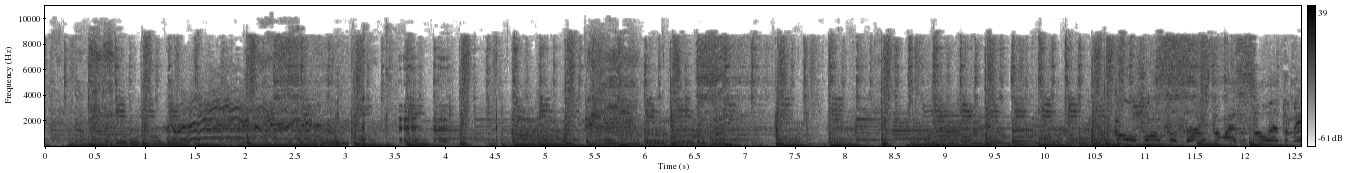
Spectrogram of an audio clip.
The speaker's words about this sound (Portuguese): De repente aparece um cavalo em vez do refrão.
